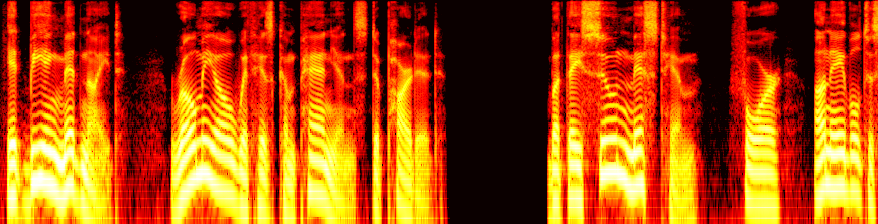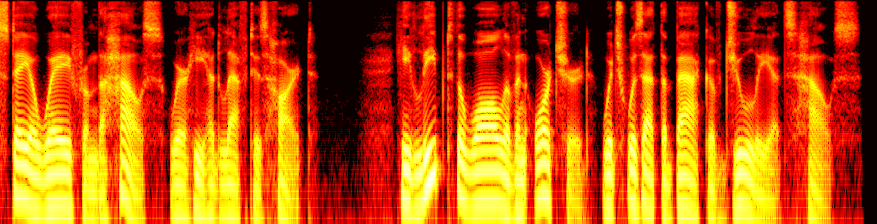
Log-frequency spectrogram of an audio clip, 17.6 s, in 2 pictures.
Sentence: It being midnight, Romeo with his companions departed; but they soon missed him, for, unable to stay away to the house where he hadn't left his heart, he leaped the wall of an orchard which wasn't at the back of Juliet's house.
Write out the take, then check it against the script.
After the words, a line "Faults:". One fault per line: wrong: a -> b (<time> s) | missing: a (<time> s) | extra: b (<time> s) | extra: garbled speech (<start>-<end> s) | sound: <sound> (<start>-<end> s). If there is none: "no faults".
It being midnight, Romeo with his companions departed; but they soon missed him, for, unable to stay away from the house where he had left his heart, he leaped the wall of an orchard which was at the back of Juliet's house.
Faults:
wrong: to -> from (9.5 s)
wrong: hadn't -> had (10.8 s)
wrong: wasn't -> was (15.1 s)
